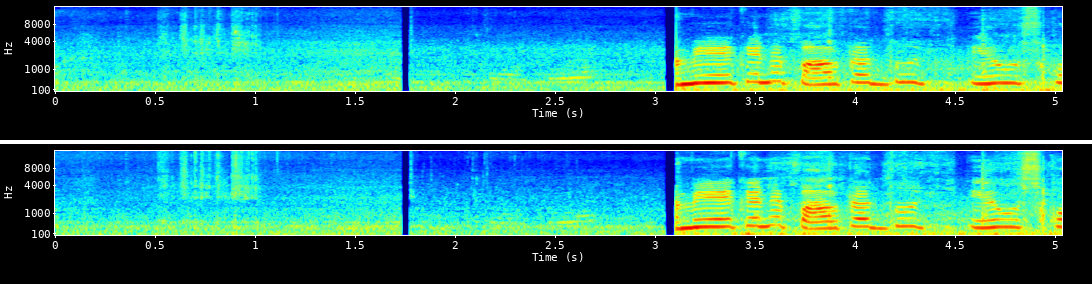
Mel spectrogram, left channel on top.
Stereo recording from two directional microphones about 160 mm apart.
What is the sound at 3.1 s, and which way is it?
Speech, 90° right.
